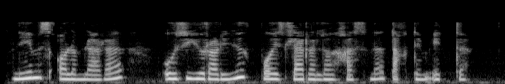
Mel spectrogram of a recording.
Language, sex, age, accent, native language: Uzbek, female, under 19, Navoiy, Uzbek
